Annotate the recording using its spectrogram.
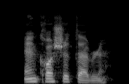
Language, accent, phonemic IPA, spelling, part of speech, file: French, France, /ɛ̃.kʁɔʃ.tabl/, incrochetable, adjective, LL-Q150 (fra)-incrochetable.wav
- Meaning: unpickable (lock etc)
